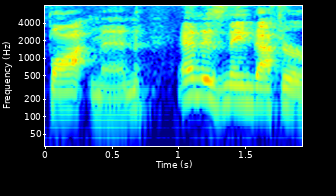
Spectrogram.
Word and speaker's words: Batman: You know there's a city in Turkey called Batman, except it's pronounced Botman, and is named after a river.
